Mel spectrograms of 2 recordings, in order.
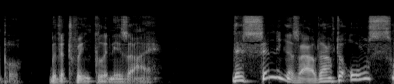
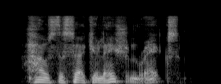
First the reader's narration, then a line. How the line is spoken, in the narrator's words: Steve said quietly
